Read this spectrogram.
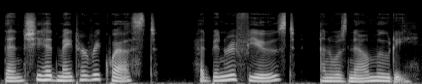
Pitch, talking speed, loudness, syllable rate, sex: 175 Hz, 185 wpm, -18 LUFS, 4.9 syllables/s, female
